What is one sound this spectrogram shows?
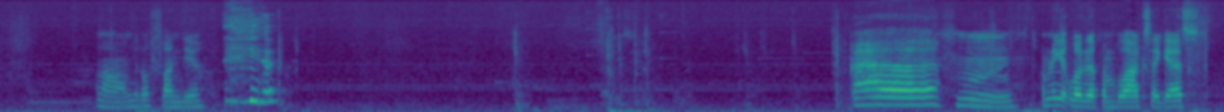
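A young woman sings and vocalizes playfully into a close microphone, in short bursts.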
